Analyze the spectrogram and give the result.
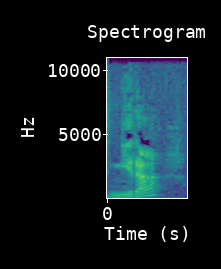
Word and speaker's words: Mira: But pronunciation of my name is Mira, like miracle.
